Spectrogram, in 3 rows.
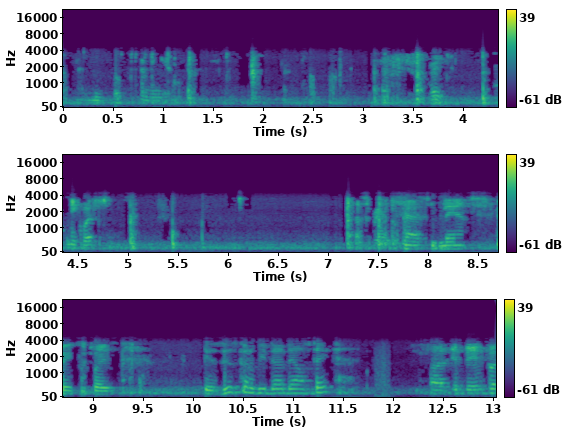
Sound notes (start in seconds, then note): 7.8 pat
